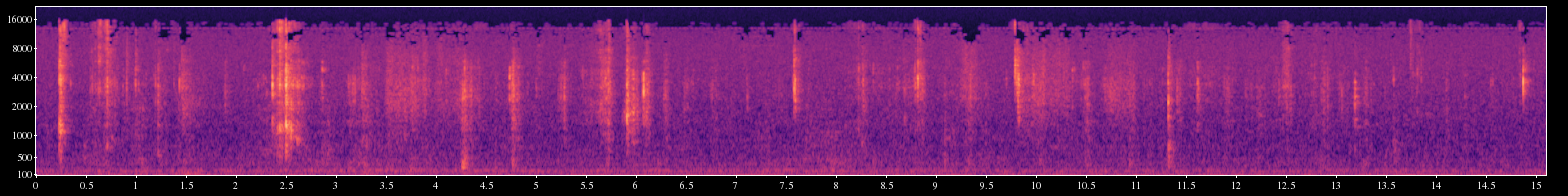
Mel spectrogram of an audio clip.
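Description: Close-miked mouth sounds of a person chewing and biting homemade potato fries: irregular wet clicks and smacks, the loudest about two and a half seconds in.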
